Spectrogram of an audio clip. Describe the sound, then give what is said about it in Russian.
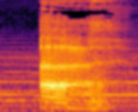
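A single loud burp erupts suddenly after a moment of low background hum, a rough, throaty eructation lasting about a second before trailing off. “Я трыгну в дым, гарь и вонь.”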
